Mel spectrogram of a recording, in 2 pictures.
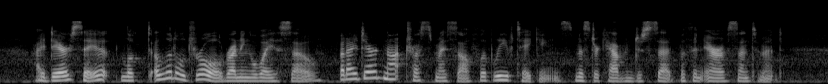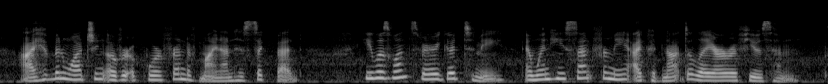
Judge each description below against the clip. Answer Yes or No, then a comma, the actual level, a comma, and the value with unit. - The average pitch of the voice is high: Yes, high, 195 Hz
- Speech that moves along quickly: Yes, fast, 215 wpm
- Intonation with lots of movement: Yes, wide, 6.6 semitones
